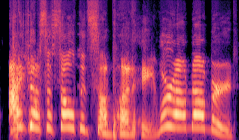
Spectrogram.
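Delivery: loud, very high panicked yell; alarmed protest. Retold or imitated. Wrestler after throwing a fan, alarmed shouting.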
